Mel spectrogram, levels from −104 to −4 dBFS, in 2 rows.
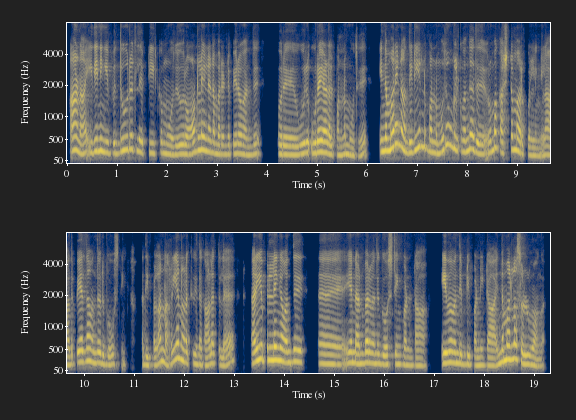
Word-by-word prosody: ஆனா 270 Hz, -8 st, +3 dB, 0.2 s
இதே 255 Hz, +3 st, +2 dB
நீங்க 250 Hz, -3 st, +2 dB
இப்போ 215 Hz, 0 st, -5 dB
தூரத்துல 285 Hz, -2 st, 0 dB
இப்பிடி 225 Hz, -1 st, -7 dB
இருக்கும்போது, 205 Hz, -4 st, -5 dB
ஒரு 195 Hz, -, +1 dB
ஆன்லைன்ல 270 Hz, +2 st, +2 dB
நம்ம 205 Hz, -3 st, -2 dB
2 190 Hz, 0 st, -6 dB
பேரும் 205 Hz, -1 st, -1 dB
வந்து 180 Hz, +3 st, -5 dB, 0.5 s
ஒரு 190 Hz, -1 st, +1 dB, 0.3 s
உரு 225 Hz, +2 st, +2 dB
உரையாடல் 225 Hz, -4 st, +4 dB
பண்ணும்போது, 175 Hz, -3 st, -4 dB, 0.4 s
இந்த 265 Hz, -, +6 dB
மாதிரி 355 Hz, +6 st, +6 dB
நான் 255 Hz, -7 st, +1 dB
திடீர்னு 335 Hz, +8 st, +1 dB
பண்ணும்போது, 230 Hz, -, -1 dB
உங்களுக்கு 280 Hz, -8 st, -2 dB
வந்து 300 Hz, +5 st, +3 dB
அது 225 Hz, -, +2 dB, 0.2 s
ரொம்ப 335 Hz, +7 st, +2 dB
கஷ்டமா 270 Hz, +3 st, +1 dB
இருக்கும், 180 Hz, -3 st, -6 dB
இல்லீங்களா! 165 Hz, +3 st, -5 dB
அது 190 Hz, -, -6 dB
பேரு 240 Hz, 0 st, +4 dB
தான் 265 Hz, -2 st, +3 dB
வந்து 225 Hz, 0 st, 0 dB
ஒரு 195 Hz, -, -3 dB
கோஸ்ட்டிங். 190 Hz, -1 st, -8 dB, 0.3 s
அது 180 Hz, -, -5 dB
இப்பல்லாம் 180 Hz, +9 st, -2 dB
நெறையா 275 Hz, +10 st, 0 dB
நடக்குது 230 Hz, -4 st, -2 dB
இந்த 180 Hz, -, -4 dB
காலத்துல. 175 Hz, -3 st, -3 dB, 0.6 s
நெறைய 270 Hz, +7 st, +6 dB
பிள்ளைங்க 280 Hz, -1 st, +6 dB
வந்து, 245 Hz, +2 st, 0 dB, 0.5 s
அ -, -, -1 dB, 0.6 s
"என் 220 Hz, -2 st, +2 dB
நண்பர் 220 Hz, +2 st, +2 dB
வந்து 210 Hz, -1 st, -3 dB
கோஸ்ட்டிங் 195 Hz, +1 st, -2 dB
பண்ணிட்டான். 165 Hz, -2 st, -5 dB, 0.4 s
இவ 225 Hz, -, +4 dB
வந்து 215 Hz, -2 st, 0 dB
இப்பிடி 190 Hz, -1 st, -3 dB
பண்ணிட்டா" 170 Hz, 0 st, -3 dB
இந்த 245 Hz, -, +2 dB
மாரிலாம் 300 Hz, -1 st, +4 dB
சொல்வாங்க. 180 Hz, -6 st, 0 dB
215 Hz, 175 wpm, -20 LUFS, 190-255 Hz, 0.6 s, இந்த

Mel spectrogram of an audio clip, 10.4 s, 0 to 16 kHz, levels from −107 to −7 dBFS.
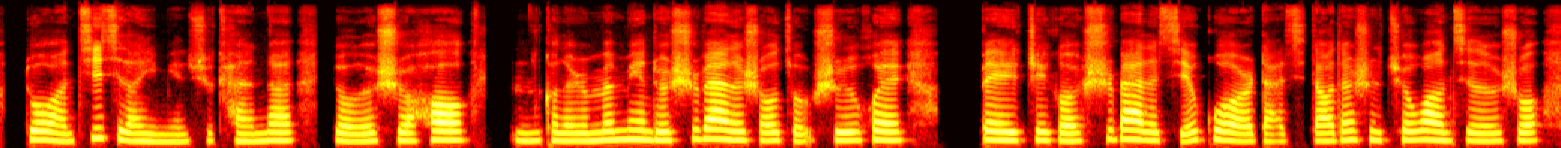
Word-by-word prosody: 多 220 Hz, -1 st, +3 dB
往 190 Hz, -3 st, 0 dB
积 260 Hz, +7 st, -2 dB
极 260 Hz, -3 st, -3 dB
的 190 Hz, -2 st, 0 dB
一 180 Hz, -, -3 dB
面 175 Hz, 0 st, -6 dB
去 190 Hz, +1 st, -11 dB
看。 185 Hz, -1 st, -4 dB
那 200 Hz, 0 st, +1 dB, 0.2 s
有 185 Hz, -3 st, -1 dB
的 185 Hz, +2 st, -2 dB
时 205 Hz, -, -2 dB
候， 215 Hz, +1 st, +6 dB, 0.3 s
嗯， 195 Hz, -1 st, -5 dB
可 205 Hz, -, -4 dB
能 195 Hz, -1 st, 0 dB
人 195 Hz, 0 st, 0 dB
们 215 Hz, +2 st, +1 dB, 0.3 s
失 220 Hz, +3 st, -3 dB
败 240 Hz, -1 st, +7 dB
的 215 Hz, -1 st, +2 dB
时 215 Hz, -, -5 dB
候 200 Hz, 0 st, +1 dB
总 185 Hz, -3 st, -7 dB
是 205 Hz, 0 st, 0 dB
会 210 Hz, 0 st, +1 dB, 0.5 s
被 210 Hz, -2 st, +3 dB
这 210 Hz, 0 st, -2 dB
个 195 Hz, -1 st, 0 dB
失 235 Hz, -, -5 dB
败 230 Hz, -1 st, +6 dB
的 205 Hz, -1 st, -1 dB
结 200 Hz, -2 st, -4 dB
果 215 Hz, -1 st, +1 dB
而 185 Hz, -1 st, 0 dB
打 185 Hz, -1 st, -7 dB
击 180 Hz, -, -17 dB
到， 190 Hz, 0 st, 0 dB
但 215 Hz, +2 st, -2 dB
是 215 Hz, -2 st, -6 dB
却 215 Hz, +2 st, -5 dB
忘 215 Hz, -1 st, +3 dB
记 200 Hz, -, -6 dB
了 190 Hz, 0 st, -3 dB
说， 195 Hz, +1 st, -2 dB
205 Hz, 265 characters per minute, -22 LUFS, 190-215 Hz, 0.5 s, 败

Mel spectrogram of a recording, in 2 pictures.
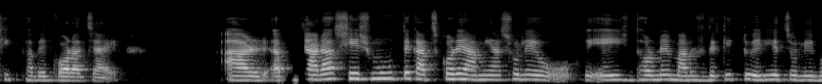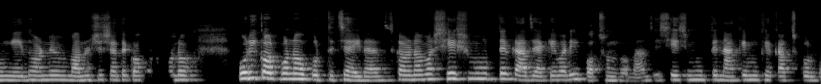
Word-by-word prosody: ঠিকভাবে 215 Hz, -4 st, -7 dB, 0.2 s
করা 180 Hz, -1 st, +5 dB
যায়। -, -, -3 dB, 1.3 s
আর 195 Hz, 0 st, +7 dB, 0.2 s
অ্যা 190 Hz, -, +3 dB, 0.2 s
যারা 230 Hz, +2 st, +7 dB, 0.2 s
শেষ 265 Hz, -1 st, +4 dB, 0.2 s
মুহূর্তে 270 Hz, 0 st, +1 dB
কাজ 235 Hz, 0 st, +4 dB
করে 250 Hz, 0 st, +4 dB
আমি 215 Hz, +1 st, -2 dB
আসলে 225 Hz, +1 st, -4 dB, 0.2 s
ও -, -, -4 dB, 0.6 s
এই 215 Hz, -, +2 dB, 0.2 s
ধরনের 215 Hz, +1 st, -1 dB
মানুষদেরকে 200 Hz, +2 st, -3 dB
একটু 230 Hz, +1 st, -8 dB
এড়িয়ে 215 Hz, +1 st, 0 dB
চলি 205 Hz, -2 st, -3 dB
এবং 195 Hz, +1 st, -3 dB
এই 190 Hz, -, -3 dB
ধরনের 205 Hz, +1 st, -1 dB, 0.2 s
মানুষের 205 Hz, +3 st, -3 dB
সাথে 205 Hz, +1 st, -2 dB
কখনো 210 Hz, +1 st, -9 dB
কোনো 210 Hz, 0 st, -2 dB, 0.6 s
পরিকল্পনাও 275 Hz, -3 st, +6 dB
করতে 210 Hz, -1 st, -2 dB
চাই 195 Hz, -3 st, +1 dB
না। 185 Hz, -, 0 dB, 0.3 s
কারণ 215 Hz, -1 st, +1 dB
আমার 245 Hz, +2 st, 0 dB
শেষ 265 Hz, -1 st, +4 dB
মুহূর্তের 260 Hz, -1 st, 0 dB
কাজ 200 Hz, -2 st, +4 dB
একেবারেই 210 Hz, +5 st, -3 dB
পছন্দ 180 Hz, +1 st, -5 dB, 0.2 s
না। -, -, -8 dB
যে 225 Hz, -, -14 dB
শেষ 210 Hz, 0 st, -1 dB
মুহূর্তে 210 Hz, 0 st, -4 dB
নাকে 185 Hz, +3 st, -1 dB
মুখে 205 Hz, 0 st, -5 dB
কাজ 190 Hz, 0 st, -1 dB
করব। 185 Hz, -2 st, -6 dB
215 Hz, 165 wpm, -23 LUFS, 200-235 Hz, 1.3 s, আর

